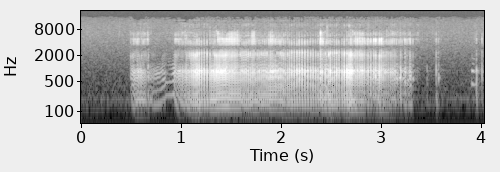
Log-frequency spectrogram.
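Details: A female shih-tzu, said to be very loud at times when asleep: a single long, rattling, vibrating snoring breath of about three seconds.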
